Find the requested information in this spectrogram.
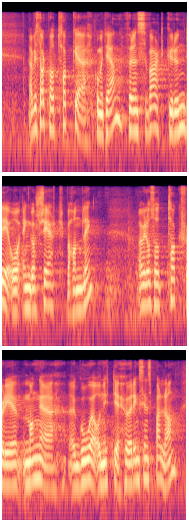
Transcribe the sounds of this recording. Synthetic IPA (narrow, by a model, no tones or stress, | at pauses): jʔæ̰ʋɪst̪ɑːʈəmɛɔt̪ʰɑkːəkʰʊmɪt̪ʰeːənfɔɾɛnsʋæːʈɡɾʉnd̪ɪʔɔʔɛŋɡɑʂeːʈbəhɑnd̪lɪŋ | jɛɪʋɪlɔsːɔt̪ʰɑkːfɔɖɪmɑŋːəɡuːəɔnʏt̪ːɪəhøːɾɪŋsɪnspɛlːəɾən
